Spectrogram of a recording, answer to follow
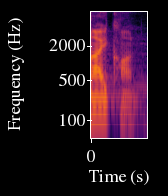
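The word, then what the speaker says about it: Eikon: type monster called an icon. And it's spelled E I K O N, not I O N, but it's pronounced the same way.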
